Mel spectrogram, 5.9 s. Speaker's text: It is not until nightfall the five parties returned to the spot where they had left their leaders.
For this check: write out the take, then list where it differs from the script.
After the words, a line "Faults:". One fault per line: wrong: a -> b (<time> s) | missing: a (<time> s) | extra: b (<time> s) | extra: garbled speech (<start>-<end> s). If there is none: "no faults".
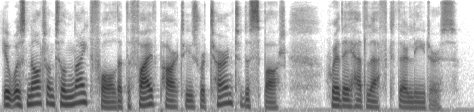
It was not until nightfall that the five parties returned to the spot where they had left their leaders.
Faults:
wrong: is -> was (0.1 s)
extra: that (1.4 s)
